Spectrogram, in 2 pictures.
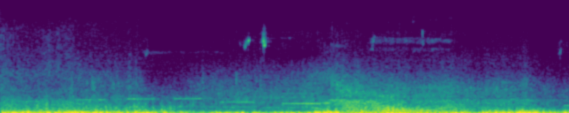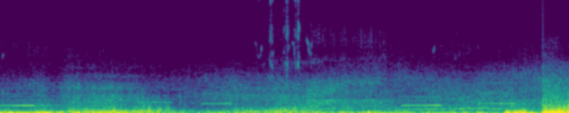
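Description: Wind rushing over the camera microphone of a paraglider in flight, a steady low rumble that eases slightly in the second half. Faint short beeps at shifting pitches come and go over it.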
